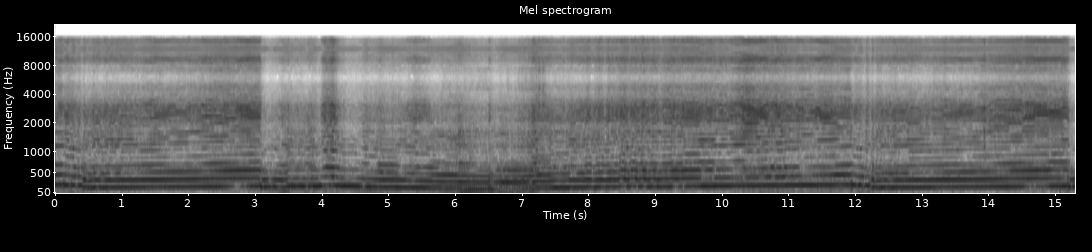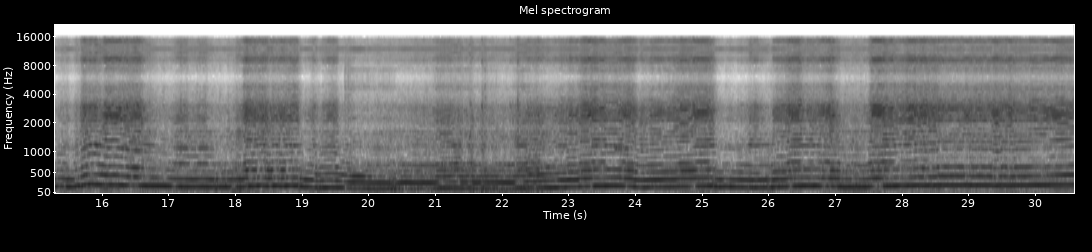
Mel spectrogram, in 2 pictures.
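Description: A Kia one-make race car's engine heard from inside the cabin at racing speed. Its note climbs and falls with throttle and braking, with several sudden steps in pitch at the gear changes.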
